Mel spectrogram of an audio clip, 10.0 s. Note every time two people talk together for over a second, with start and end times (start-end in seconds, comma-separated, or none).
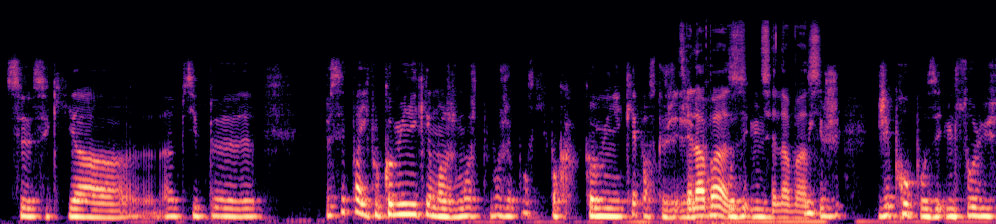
6.7-8.2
